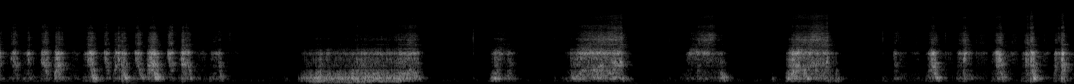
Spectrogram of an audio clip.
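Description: A wooden stick scratches the stocking cuff area on a flat, black-coated scratch-art sheet held flat by hand. Quick runs of short, rasping strokes open and close the clip, with longer sustained scrapes in between. Each stroke carries a steady scratchy tone around 1.6 kHz.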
